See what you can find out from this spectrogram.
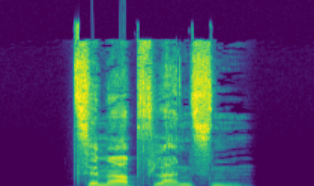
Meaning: plural of Zimmerpflanze
- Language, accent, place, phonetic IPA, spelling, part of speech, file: German, Germany, Berlin, [ˈt͡sɪmɐˌp͡flant͡sn̩], Zimmerpflanzen, noun, De-Zimmerpflanzen.ogg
